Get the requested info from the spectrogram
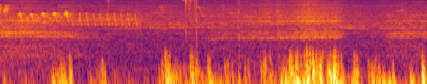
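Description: Wind buffeting a handheld phone microphone in uneven gusts, loudest about three seconds in. Over it, a bird sings a quick run of high notes in the first second or so.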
